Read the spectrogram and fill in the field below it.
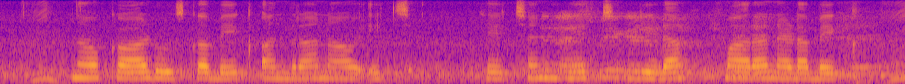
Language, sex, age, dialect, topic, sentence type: Kannada, female, 18-24, Northeastern, agriculture, statement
